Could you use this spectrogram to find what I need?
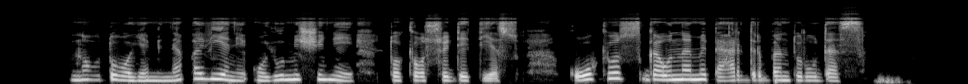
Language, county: Lithuanian, Vilnius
